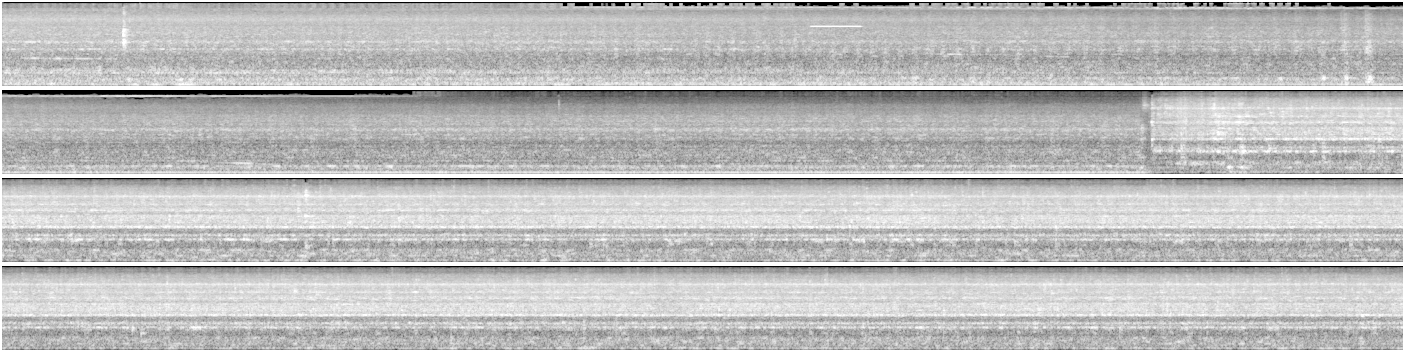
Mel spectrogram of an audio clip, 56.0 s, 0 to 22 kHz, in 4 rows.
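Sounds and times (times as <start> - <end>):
water rushing into washing machine: 0.0 - 15.4, 25.4 - 56.0
faint thin whistle: 7.9 - 9.6.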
